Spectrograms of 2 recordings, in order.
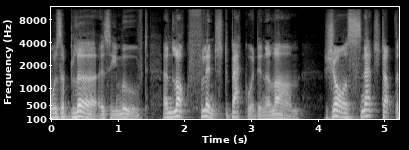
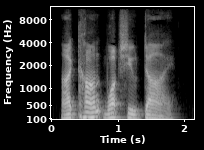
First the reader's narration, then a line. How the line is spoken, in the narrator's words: said Locke flatly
